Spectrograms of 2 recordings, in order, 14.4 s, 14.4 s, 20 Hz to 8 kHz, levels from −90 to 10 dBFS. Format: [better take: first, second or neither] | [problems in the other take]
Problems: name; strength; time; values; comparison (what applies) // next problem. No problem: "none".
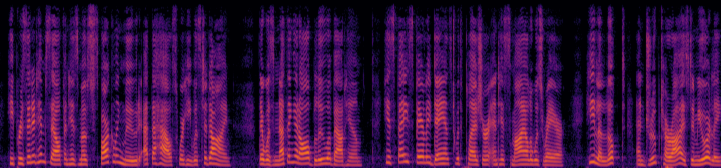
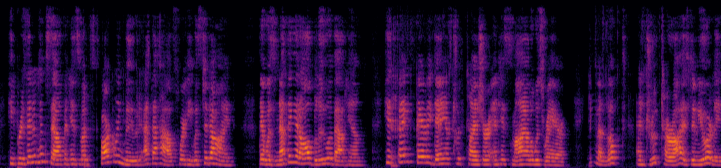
first | noise reduction (neural mask model DeepFilterNet 3)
